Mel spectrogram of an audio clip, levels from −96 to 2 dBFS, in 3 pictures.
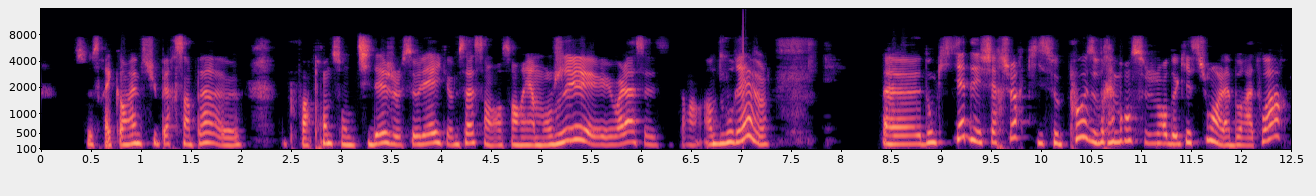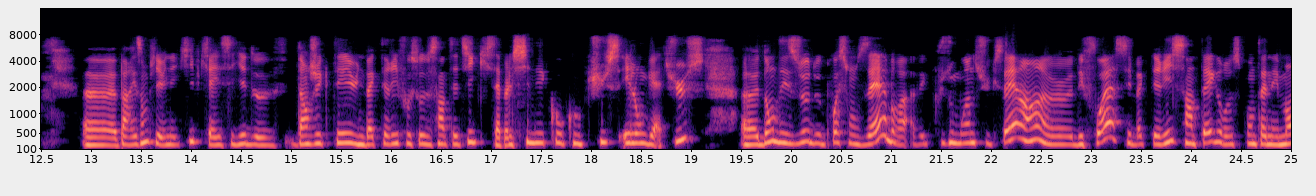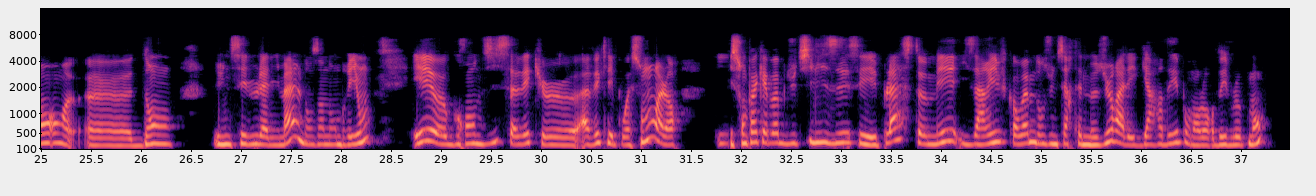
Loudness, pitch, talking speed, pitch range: -24 LUFS, 230 Hz, 205 wpm, 205-255 Hz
